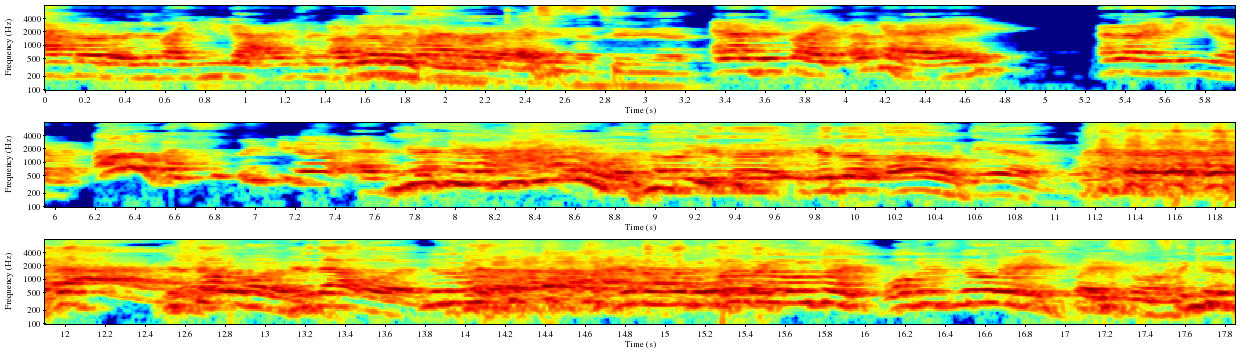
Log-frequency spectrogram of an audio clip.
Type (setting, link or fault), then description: fault, poor sound quality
